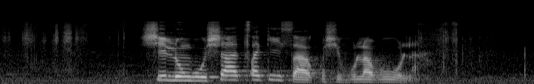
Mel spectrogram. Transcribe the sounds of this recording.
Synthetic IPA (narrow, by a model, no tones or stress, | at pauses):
ʃiluŋɡuʃat͡sakisakuʃiβulaβuːla̰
